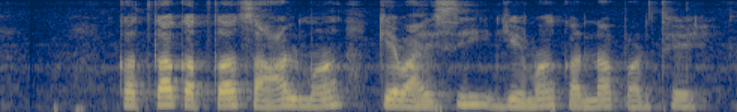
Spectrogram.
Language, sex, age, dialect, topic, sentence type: Chhattisgarhi, female, 31-35, Central, banking, question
